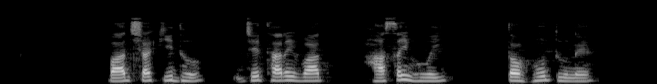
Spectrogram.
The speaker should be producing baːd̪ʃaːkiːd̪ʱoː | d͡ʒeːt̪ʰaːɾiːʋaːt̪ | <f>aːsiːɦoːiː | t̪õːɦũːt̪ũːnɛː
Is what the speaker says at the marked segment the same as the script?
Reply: no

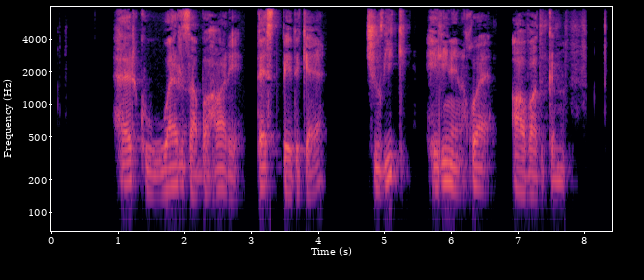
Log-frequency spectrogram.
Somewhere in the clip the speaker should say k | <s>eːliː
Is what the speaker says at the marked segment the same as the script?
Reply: no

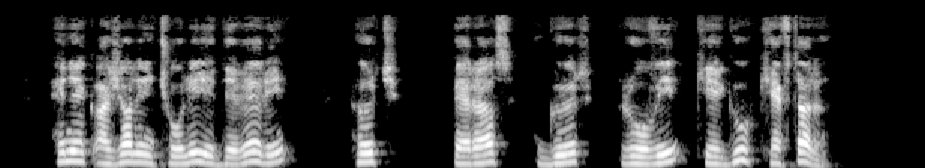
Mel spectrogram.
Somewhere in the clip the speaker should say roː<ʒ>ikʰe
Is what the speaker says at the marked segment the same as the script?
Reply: no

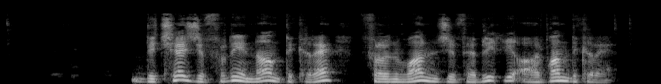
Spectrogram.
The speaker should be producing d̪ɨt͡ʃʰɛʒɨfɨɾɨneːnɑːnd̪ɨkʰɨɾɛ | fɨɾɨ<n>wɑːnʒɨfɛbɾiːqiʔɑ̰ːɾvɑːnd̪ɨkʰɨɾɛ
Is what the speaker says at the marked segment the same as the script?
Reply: yes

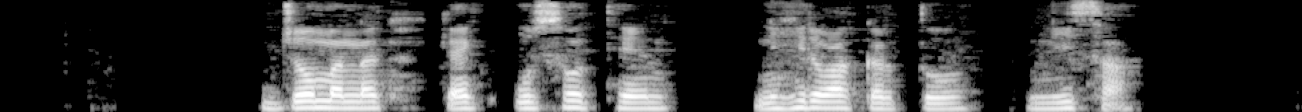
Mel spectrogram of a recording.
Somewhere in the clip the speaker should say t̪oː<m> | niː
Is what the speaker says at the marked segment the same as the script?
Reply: no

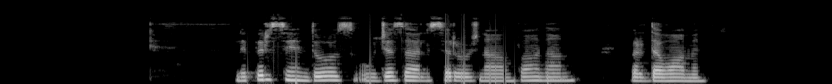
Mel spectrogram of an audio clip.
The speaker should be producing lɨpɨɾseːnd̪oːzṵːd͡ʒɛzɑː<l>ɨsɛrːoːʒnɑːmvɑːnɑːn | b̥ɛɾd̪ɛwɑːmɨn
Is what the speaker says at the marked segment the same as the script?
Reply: yes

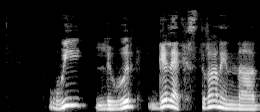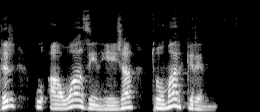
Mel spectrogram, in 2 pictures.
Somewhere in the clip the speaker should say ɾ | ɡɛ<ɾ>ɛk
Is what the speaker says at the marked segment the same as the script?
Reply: no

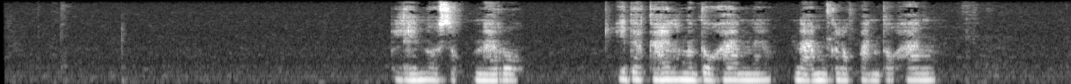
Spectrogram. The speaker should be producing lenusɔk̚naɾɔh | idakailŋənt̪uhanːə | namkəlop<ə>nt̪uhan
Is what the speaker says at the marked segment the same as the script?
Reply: no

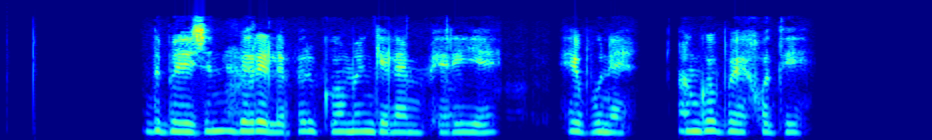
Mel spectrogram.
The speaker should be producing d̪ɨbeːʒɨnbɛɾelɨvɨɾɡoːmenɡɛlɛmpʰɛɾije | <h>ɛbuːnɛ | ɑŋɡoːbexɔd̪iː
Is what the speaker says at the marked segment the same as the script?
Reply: yes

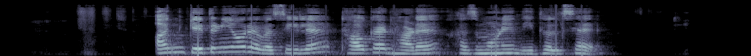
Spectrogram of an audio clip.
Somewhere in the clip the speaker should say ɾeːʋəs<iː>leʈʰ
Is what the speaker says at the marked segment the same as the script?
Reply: yes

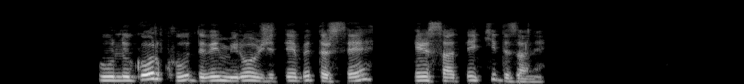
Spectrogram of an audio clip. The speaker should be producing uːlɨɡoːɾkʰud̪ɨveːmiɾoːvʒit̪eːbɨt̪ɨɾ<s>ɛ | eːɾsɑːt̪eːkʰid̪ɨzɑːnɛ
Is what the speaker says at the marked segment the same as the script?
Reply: yes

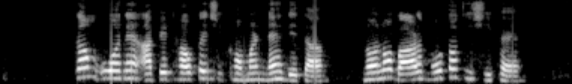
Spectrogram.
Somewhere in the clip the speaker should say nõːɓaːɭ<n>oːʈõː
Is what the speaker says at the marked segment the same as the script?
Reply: no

